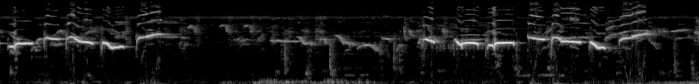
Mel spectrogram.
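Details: Oriental magpie-robin singing in the morning, used as a lure to prompt reluctant birds to sing. Loud, clear whistled phrases, sliding up and down, delivered in quick runs with a short pause midway.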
